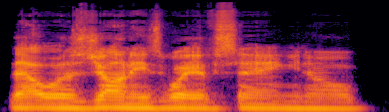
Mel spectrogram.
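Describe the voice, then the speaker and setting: A man hosting a casual question and answer show, talking like an animated storyteller. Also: fairly low pitch, brisk, no echo, clean studio sound. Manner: animated storyteller, acts out quotes, swears casually. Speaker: host of an audio drama Q&A show. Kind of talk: casual fan Q&A chat.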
